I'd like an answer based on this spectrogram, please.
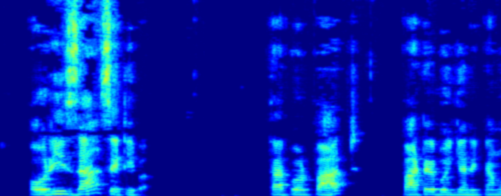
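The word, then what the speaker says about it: Oryza sativa: কয়েকটি জীবের বৈজ্ঞানিক নাম দেখে নেই এবং তাদের উচ্চারণ গুলো দেখে নেব ইনশাল্লাহ ধানের বৈজ্ঞানিক নাম হচ্ছে অরিজা সেটিবা অরিজা সেটিবা তারপর পাট পাটের বৈজ্ঞানিক নাম হচ্ছে কর্কোরাস কর্কোরাস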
